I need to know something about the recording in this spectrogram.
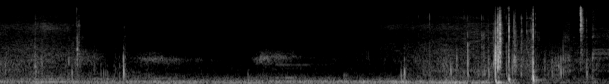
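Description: Low engine rumble of a school bus driving past, heard from inside a car, swelling about four seconds in and then falling away. A few sharp clicks near the end.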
